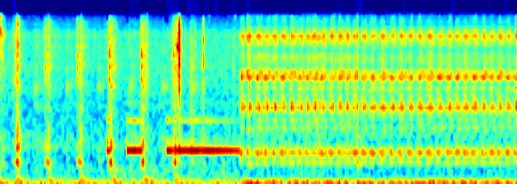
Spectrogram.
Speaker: so if it is your battery you'll probably hear a rapid series of clicks it may sound something like this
